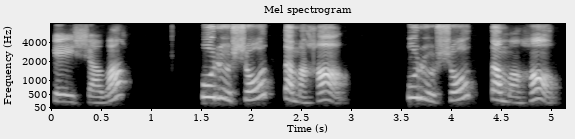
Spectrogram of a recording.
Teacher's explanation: विसर्ग का उच्चारण हल्का सा फ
